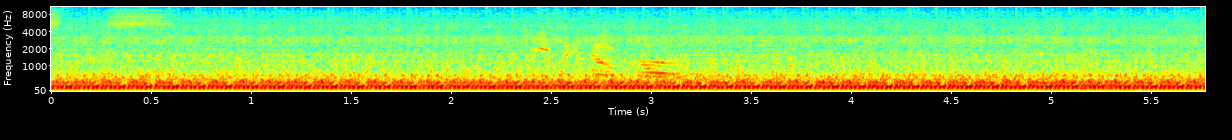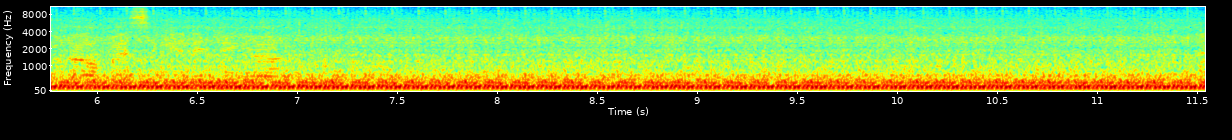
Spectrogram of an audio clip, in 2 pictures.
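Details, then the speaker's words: Car with top-mount turbo kit, idling: sharp, fast puffing tick on every exhaust pulse; exhaust leak felt and heard at the turbo downpipe V-band clamp. "I have it fat exhaust Le holy cow there's a fat Sly right here I can hear it that's crazy that means I got to fix this no way bro no freaking way you can literally hear it and I can feel the air come off of it"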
